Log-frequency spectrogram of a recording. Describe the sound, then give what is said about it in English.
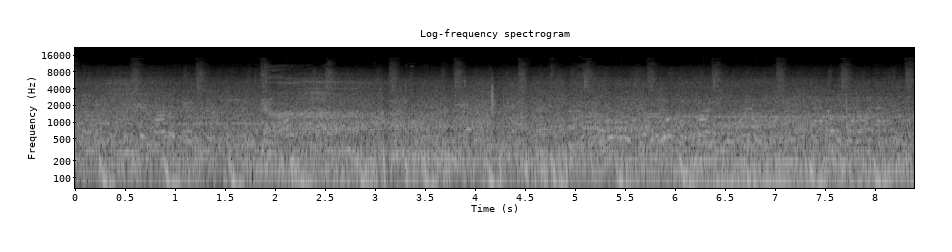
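A steady wash of street traffic on San Vicente, with engine rumble and tire noise from passing vehicles blending into one continuous roar, and faint indistinct voices mixed in. “Just sit out here next to the traffic on San Vicente.”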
